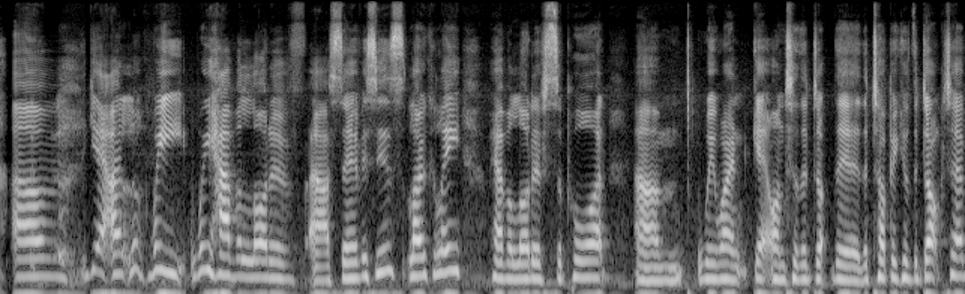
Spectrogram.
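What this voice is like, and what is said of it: English accent. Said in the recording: “I'm English, if you can't tell from my accent”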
